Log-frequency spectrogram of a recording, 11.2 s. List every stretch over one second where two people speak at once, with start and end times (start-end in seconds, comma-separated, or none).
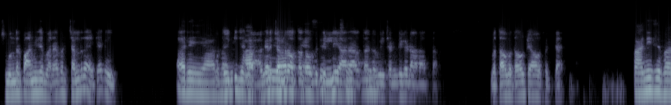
3.6-6.3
